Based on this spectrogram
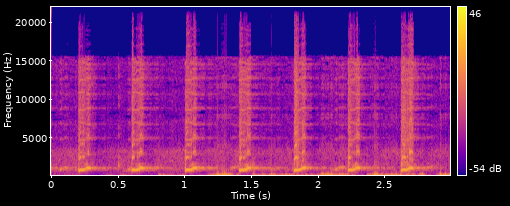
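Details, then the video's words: White-breasted waterhen lure call: clipped, rising honking notes about every four tenths of a second over a low rumbling, muttering background noise. "SUARA PIKAT BURUNG RUAK RUAK MASTER‼️JERNIH,Burung Wak Wak GACOR"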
